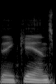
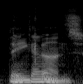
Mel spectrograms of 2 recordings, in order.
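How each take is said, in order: First: The second syllable has a clear 'kins' vowel. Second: The second syllable has a reduced 'uns' vowel. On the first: The speaker calls it right. "it's actually Dinkins" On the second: The speaker calls it wrong. "I do a capital D-I-N-K, and then dash U-N-S"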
